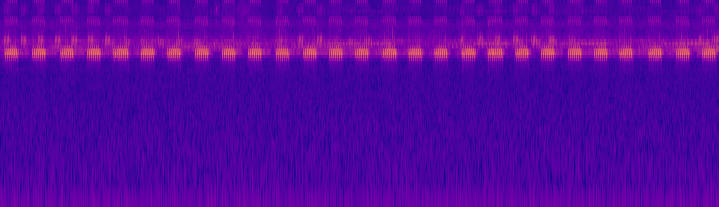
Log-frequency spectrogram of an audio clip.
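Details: On a deep autumn night in Changnyeong, Korea, grass insects keep up a regular high chirping, about three pulses each second, bright and ringing, with a continuous faint low drone underneath.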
